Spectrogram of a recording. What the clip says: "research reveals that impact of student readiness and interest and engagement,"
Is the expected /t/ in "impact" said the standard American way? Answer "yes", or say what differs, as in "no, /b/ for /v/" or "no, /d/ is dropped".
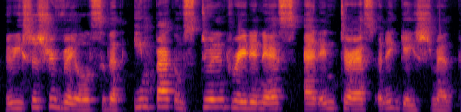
yes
